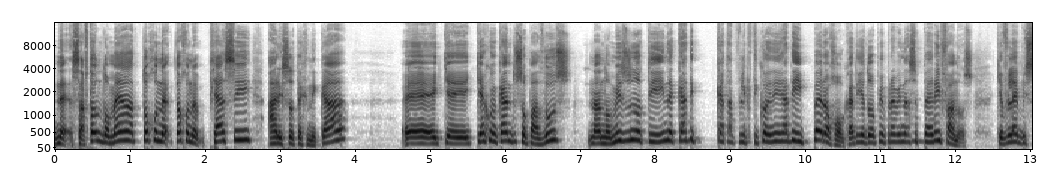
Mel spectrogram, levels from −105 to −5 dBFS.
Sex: male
